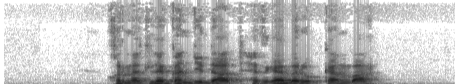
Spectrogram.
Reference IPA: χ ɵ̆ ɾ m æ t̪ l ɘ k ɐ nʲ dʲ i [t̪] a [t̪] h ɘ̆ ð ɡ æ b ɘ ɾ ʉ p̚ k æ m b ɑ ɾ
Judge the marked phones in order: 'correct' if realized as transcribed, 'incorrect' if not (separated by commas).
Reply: incorrect, correct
